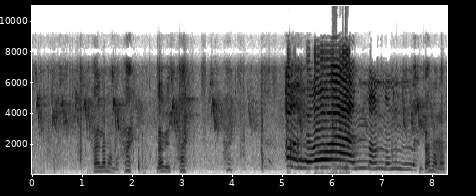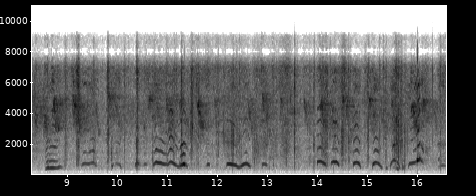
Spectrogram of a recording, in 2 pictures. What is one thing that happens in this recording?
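A toddler babbles close by.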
